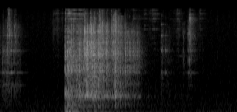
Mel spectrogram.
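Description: A handful of small wooden letter tiles tossed onto a wooden tabletop, clattering together for about a second, then a single click of one tile near the end.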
